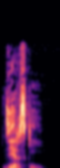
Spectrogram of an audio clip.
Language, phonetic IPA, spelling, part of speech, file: Russian, [ˈdʲerskʲɪj], дерзкий, adjective, Ru-дерзкий.ogg
- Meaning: 1. brazen, impudent, impertinent, insolent, cheeky, pert 2. bold, daring, audacious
